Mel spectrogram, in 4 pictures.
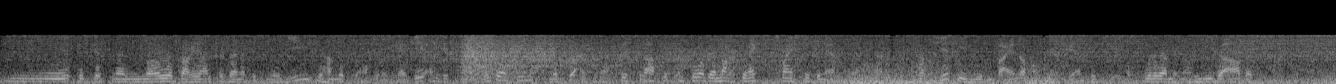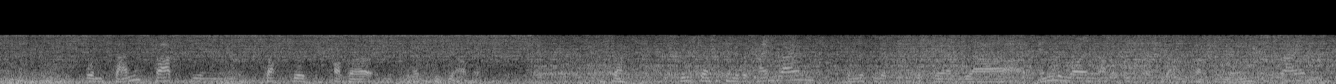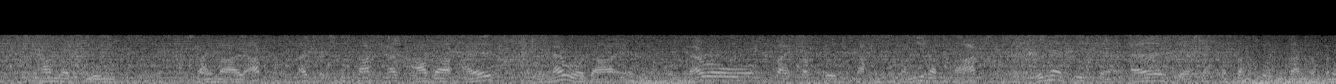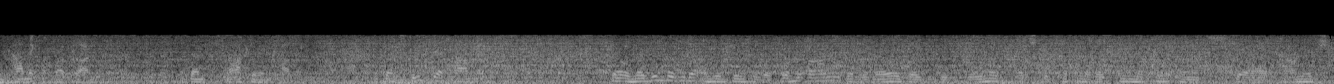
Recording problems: garbled, watery; badly; nothing above 4 kHz
distortion; slight; 16% of the sound clipped
wind noise on the microphone; heavy; 9 dB below the speech
rain or running water; loud; throughout; as loud as the speech

